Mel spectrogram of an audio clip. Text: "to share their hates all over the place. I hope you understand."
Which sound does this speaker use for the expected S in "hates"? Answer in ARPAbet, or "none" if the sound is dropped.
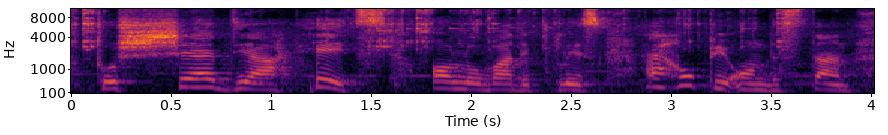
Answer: S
